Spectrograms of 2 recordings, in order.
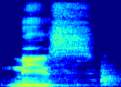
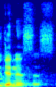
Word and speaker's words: gneiss: Granite and gneiss. G is a silent. G is a silent in pronunciation. This is the UK terminologies. G, N-E-I-S-I-S. G is not pronounced. Okay? You cannot call Genesis.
